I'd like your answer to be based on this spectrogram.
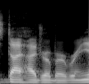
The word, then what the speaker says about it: dihydroberberine: It's dihydroberberine.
